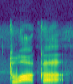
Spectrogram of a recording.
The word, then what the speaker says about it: ত্বক: বাংলা ভাষায় আমরা যে ত্বক উচ্চারণ করি, এটা আসলে আমরা ভুল উচ্চারণ করি। উচ্চারণটা হবে তুয়াকা, তুয়াকা, তুয়াকা এইভাবে। তয়ের নিচে বফলা থাকায় তুয়া উচ্চারণ হবে, তুয়া।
